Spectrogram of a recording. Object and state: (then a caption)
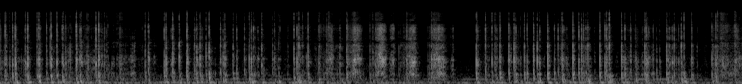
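Glitter cardstock cutout. Long nails rapidly scratch and tap a thin gold glitter cardstock cutout of the letter "O" held up in the air. The result is a dense run of dry, crisp clicks and gritty, bright rasps, with brief pauses near 1.6 and 4.7 seconds.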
